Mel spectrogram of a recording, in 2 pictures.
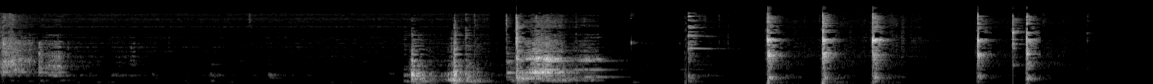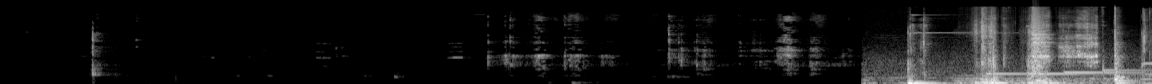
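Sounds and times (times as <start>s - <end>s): spoon scraping and stirring: 0.0s - 0.8s, 5.1s - 6.1s, 16.4s - 20.3s.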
